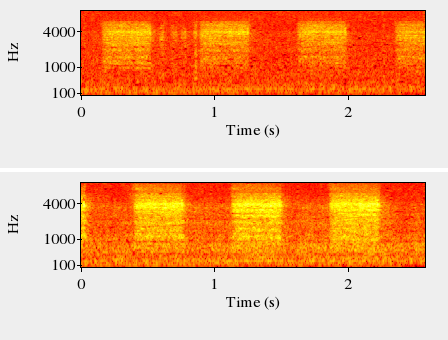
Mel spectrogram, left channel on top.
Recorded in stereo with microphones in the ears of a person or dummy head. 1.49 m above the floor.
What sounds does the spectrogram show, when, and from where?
Only background noise.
